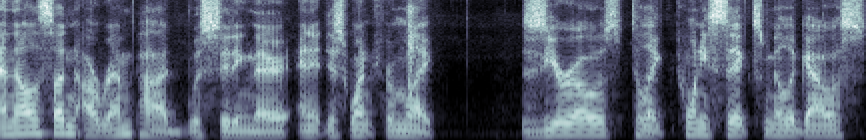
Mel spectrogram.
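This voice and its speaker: An unremarkable speaking voice from a man at medium pitch and moderate pace, ordinary pitch variation, and a dry, close sound with no echo in a very clean recording with a silent background. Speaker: podcast host. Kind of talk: casual chat.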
